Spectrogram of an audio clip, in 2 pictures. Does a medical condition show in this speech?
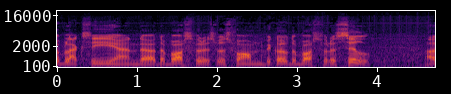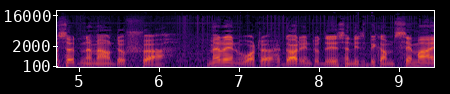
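No.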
